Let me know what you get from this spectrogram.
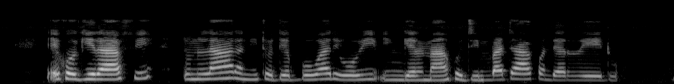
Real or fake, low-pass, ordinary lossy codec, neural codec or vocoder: real; 9.9 kHz; MP3, 32 kbps; none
